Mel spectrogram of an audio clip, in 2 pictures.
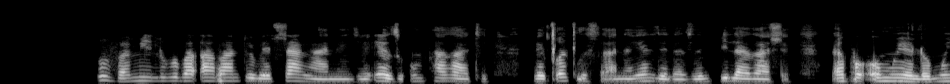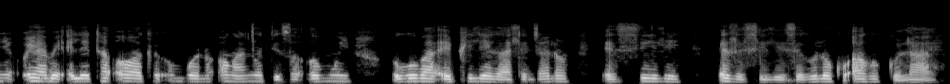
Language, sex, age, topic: North Ndebele, male, 18-24, health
